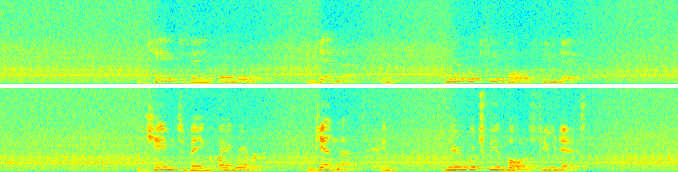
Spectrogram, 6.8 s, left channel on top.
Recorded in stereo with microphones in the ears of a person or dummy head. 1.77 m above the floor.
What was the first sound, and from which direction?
A man speaking, 60° right (ahead or behind).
